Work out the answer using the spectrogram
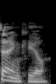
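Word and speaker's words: N'Keal: Is it Enkeel or how do you pronounce his name? Enkeel Harry. – I think it's Enkeel. – Okay. – And it is, yeah. – Like Rick Enkeel.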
